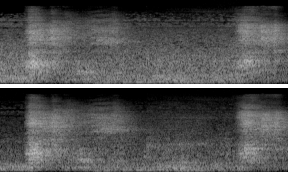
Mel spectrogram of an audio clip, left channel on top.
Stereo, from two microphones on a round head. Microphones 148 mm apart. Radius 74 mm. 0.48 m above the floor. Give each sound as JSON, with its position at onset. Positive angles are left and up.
{"t": 0.2, "sound": "breathing", "side_deg": 50, "distance_m": 0.8}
